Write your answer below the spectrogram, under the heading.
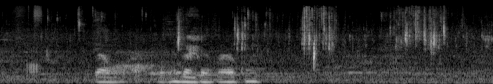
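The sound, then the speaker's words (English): Tap water splashing and dripping over hands during wudu ablution, intermittent wet splashes and drips following a stretch of a person speaking. “start with washing your hands.”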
